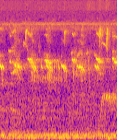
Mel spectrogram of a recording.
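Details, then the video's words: Morning bird calls on a farm garden in the Philippines, heard as relaxing: many thin, high chirps and short whistled notes overlapping in a busy chorus, with a steady low hum underneath. "Nakaka-relax yung mga huni ng ibon dahil gawa nga ng tuwing umaga."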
